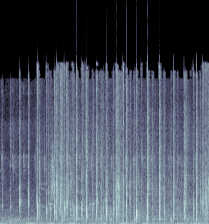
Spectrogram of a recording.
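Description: A small group of people clapping by hand, the claps quick and uneven.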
